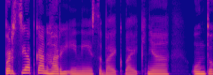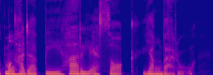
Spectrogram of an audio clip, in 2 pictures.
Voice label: Indonesian; "Persiapkan hari ini sebaik-baiknya untuk menghadapi hari ésok yang baru."; Text To Voice; DeepVoice AI

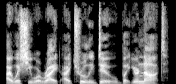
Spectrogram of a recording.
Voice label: he said, assertively; Text To Voice; DeepVoice AI

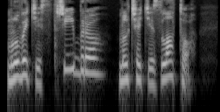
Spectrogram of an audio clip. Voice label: Czech; "Mluviti stříbro, mlčeti zlato."; Text To Voice; DeepVoice AI

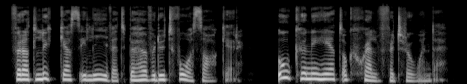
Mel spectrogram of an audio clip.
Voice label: Swedish; "För att lyckas i livet behöver du två saker: okunnighet och självförtroende."; Text To Voice; DeepVoice AI

